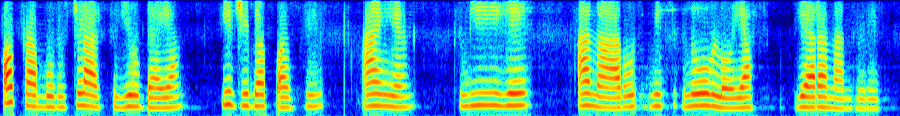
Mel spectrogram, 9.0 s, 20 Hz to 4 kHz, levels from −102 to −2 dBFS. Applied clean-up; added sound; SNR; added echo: neural separator model SepFormer WHAMR!.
